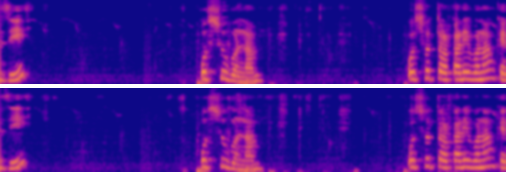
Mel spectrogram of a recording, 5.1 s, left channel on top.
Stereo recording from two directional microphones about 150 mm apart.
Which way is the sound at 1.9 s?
15° left (ahead or behind).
